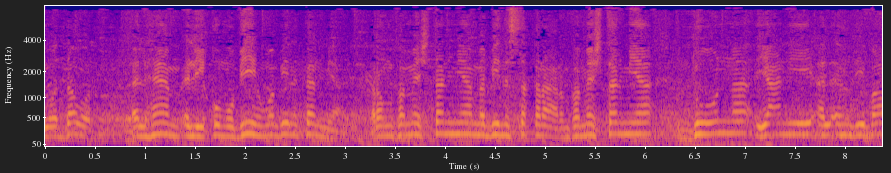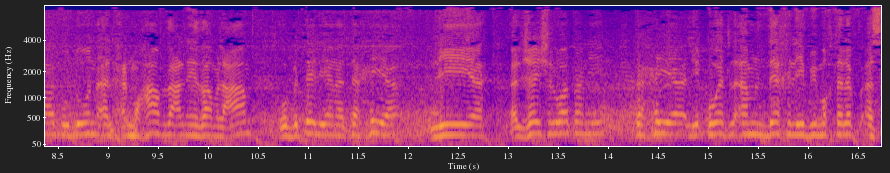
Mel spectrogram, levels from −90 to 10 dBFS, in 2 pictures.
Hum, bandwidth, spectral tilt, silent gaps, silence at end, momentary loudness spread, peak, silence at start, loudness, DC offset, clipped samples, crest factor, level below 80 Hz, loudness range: none; 8 kHz; -5.5 dB/octave; none; 0 s; 6 LU; -8 dBFS; 0 s; -21 LUFS; under 0.1%; under 0.1%; 14 dB; -46 dBFS; 1 LU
